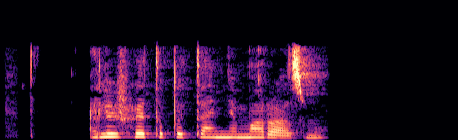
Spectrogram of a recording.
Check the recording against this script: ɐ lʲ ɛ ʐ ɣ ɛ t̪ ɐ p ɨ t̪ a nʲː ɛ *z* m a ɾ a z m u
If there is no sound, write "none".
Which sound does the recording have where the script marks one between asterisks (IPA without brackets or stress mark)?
none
